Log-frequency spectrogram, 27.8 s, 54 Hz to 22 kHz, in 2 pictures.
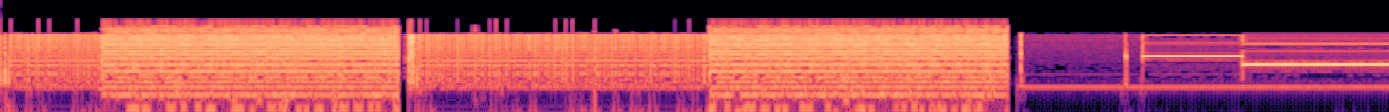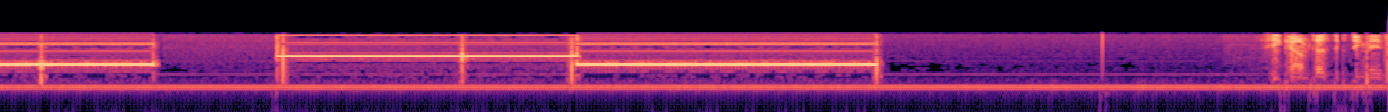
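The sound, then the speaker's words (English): Loud electronic paging alert tones for radio receivers in a McHenry County Division 5 mutual aid box alarm test: long blaring buzzy tones alternate, then a steady low hum carries sequences of clean high beeps in two repeating bursts, ending in faint static. “mutual aid box alarm alerting receivers. Test 12345, 54321, 10:03 hours.”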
